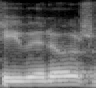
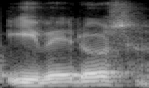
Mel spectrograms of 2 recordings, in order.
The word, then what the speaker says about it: iberos: que se aceptan las dos pronunciaciones, aunque si realmente lo traducimos del griego, iberos sería más correcta que íberos, aunque se ha popularizado más la palabra íberos que iberos.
